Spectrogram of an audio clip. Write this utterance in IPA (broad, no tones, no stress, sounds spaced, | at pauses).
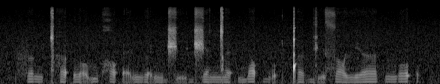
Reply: f œ ŋ ǀʰ œ ʔ lˠ o̰ m x ɔ ʔ ɛ̰ ŋ l ɛ̰ ŋ d͡ʒ ḭ d͡ʒ ɛ ŋ͡ǀ ɛ ʔ m ɔ ʔ b o̰ ʔ ǃ œ ɡ ḭ s ɔ lʲ œ | ŋ o ʔ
